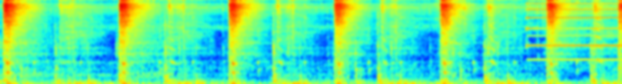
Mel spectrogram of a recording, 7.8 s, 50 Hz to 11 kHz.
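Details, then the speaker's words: Truck air brake low-air warning test during a CDL pre-trip check: brakes fanned with repeated sharp air bursts about every 1.3 seconds until a steady high warning tone sounds at 60 PSI, before 55 PSI; warning works properly. "I now hear the alarm. I'm at 60 PSI. It's a successful test. It came on before 55."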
